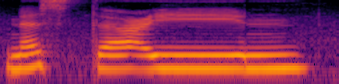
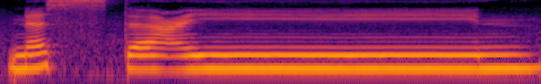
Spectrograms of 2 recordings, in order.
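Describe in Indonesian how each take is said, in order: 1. Vokal sebelum n terakhir dibaca sebentar. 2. Vokal sebelum n terakhir dibaca paling panjang. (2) "atau enam"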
